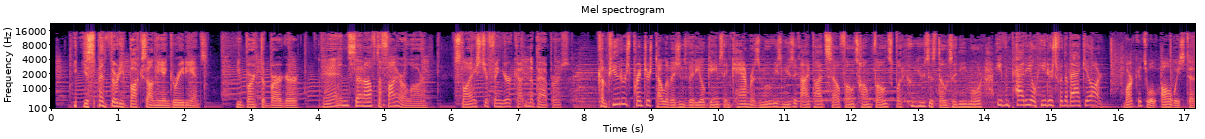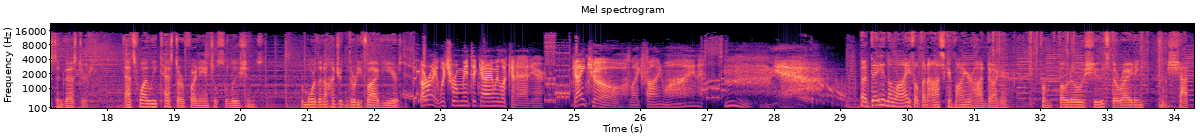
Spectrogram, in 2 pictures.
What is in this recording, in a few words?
english us m commercial, voice demos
